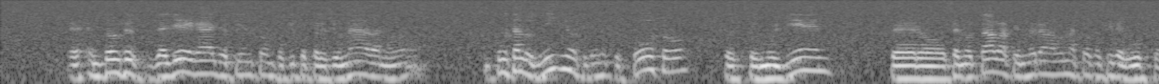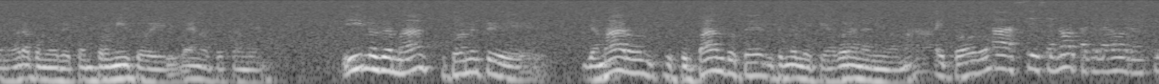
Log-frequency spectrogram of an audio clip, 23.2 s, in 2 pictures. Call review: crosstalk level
none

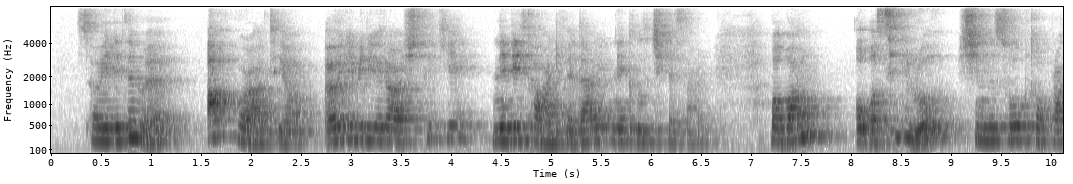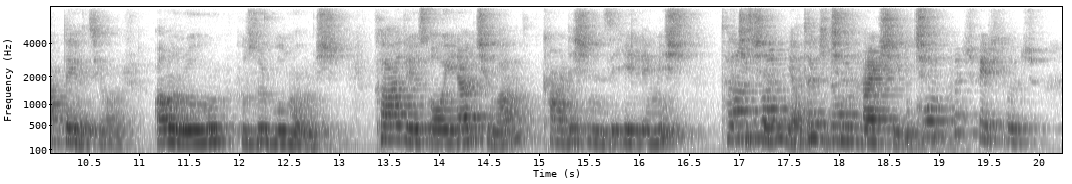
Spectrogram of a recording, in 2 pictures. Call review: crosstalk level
present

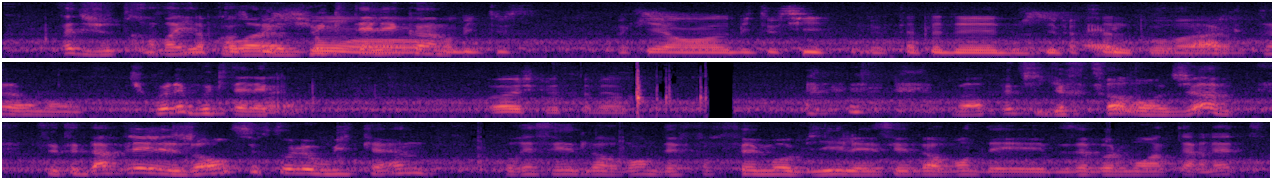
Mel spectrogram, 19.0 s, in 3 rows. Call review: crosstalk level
present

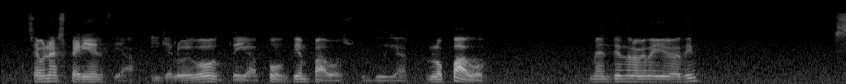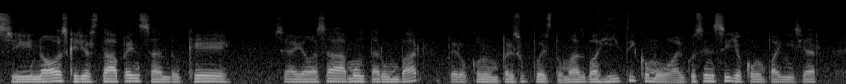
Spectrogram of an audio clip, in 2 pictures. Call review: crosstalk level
none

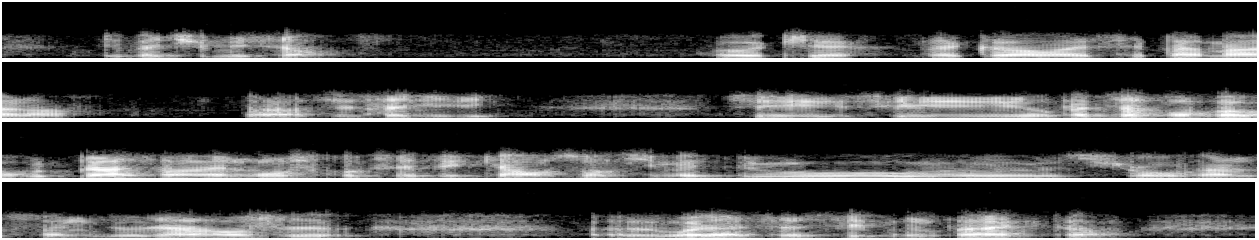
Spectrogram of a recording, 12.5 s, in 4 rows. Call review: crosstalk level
none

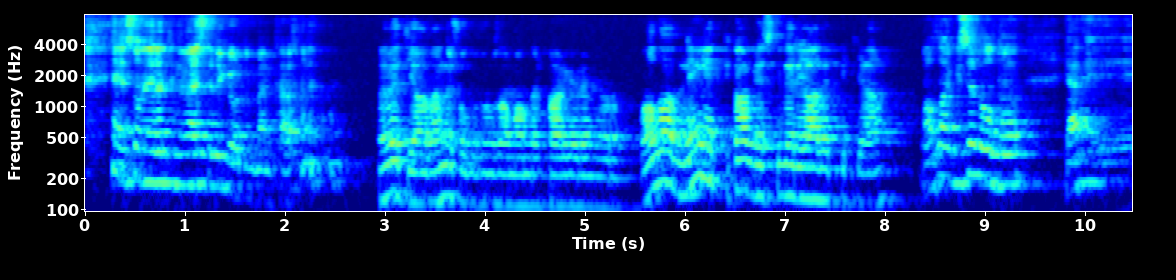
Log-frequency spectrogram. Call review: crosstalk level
none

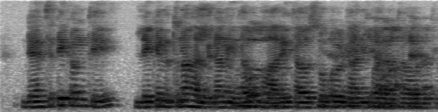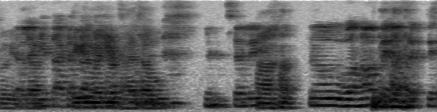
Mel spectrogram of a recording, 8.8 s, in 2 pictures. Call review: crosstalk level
present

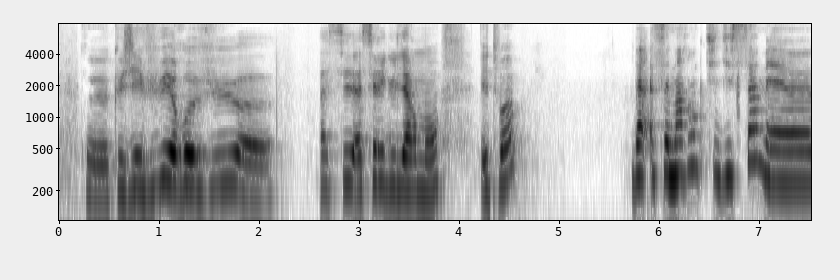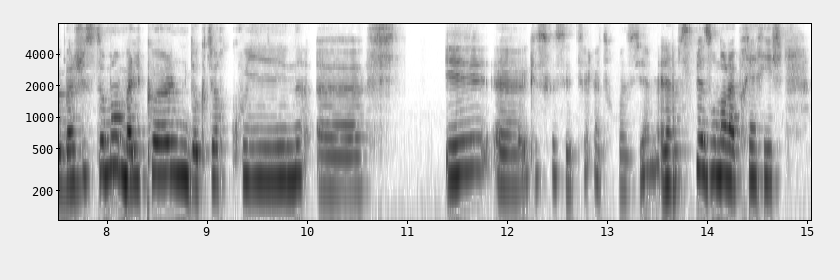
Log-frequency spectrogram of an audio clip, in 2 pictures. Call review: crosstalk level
none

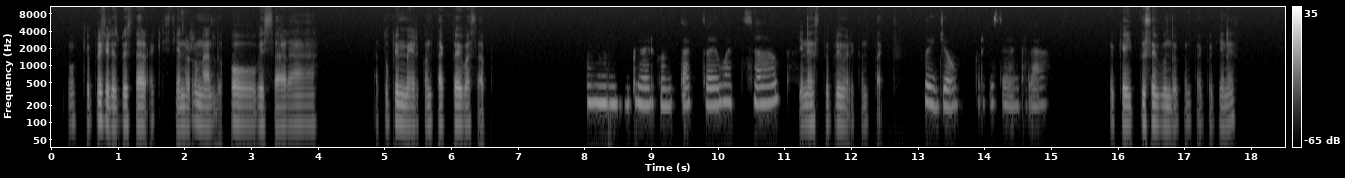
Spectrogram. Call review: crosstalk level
none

